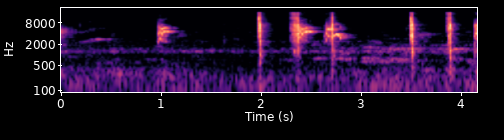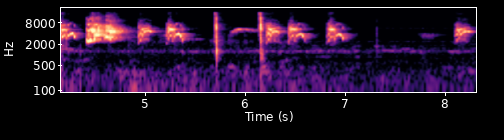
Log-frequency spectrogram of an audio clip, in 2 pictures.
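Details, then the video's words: Crimson sunbird recording used as a lure to attract birds: bursts of high, sharp chirping notes come in quick clusters roughly every half second, broken by loud dry clicks, over a steady faint hum. "pancingan burung Kolibri sepah raja"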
